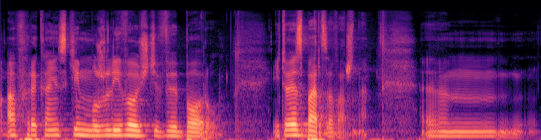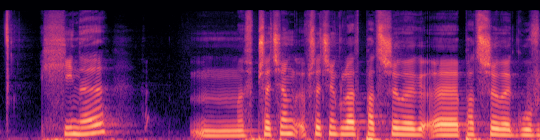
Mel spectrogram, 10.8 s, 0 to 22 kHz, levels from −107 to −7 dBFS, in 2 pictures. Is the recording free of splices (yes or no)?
yes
